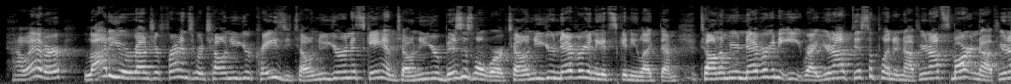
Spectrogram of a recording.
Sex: female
